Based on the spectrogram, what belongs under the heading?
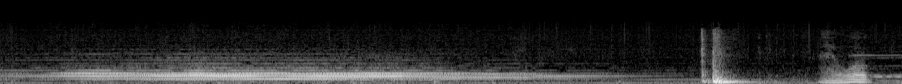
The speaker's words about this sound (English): The sound of the door closing.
